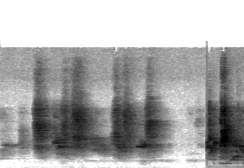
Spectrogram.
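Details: Young budgerigars being hand-tamed as chicks; drawn-out, grating, buzzy calls rising and falling in two long phrases, a short pause, then a louder, rougher burst with a faint low hum underneath.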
